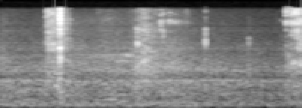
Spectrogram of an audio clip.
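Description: Faint room hiss with a single short click about half a second in.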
